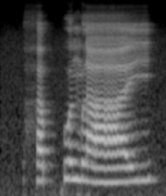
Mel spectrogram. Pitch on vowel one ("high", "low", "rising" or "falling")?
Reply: low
